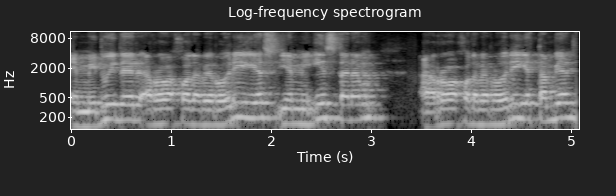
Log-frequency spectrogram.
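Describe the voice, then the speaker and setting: With audible room echo, a man with a high-pitched voice talks at a moderate pace and ordinary pitch variation. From Chile, Valparaíso region (Viña del Mar). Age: 30s. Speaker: think tank director and political candidate. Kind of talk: interview conversation. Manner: frequent hesitations and repetitions.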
